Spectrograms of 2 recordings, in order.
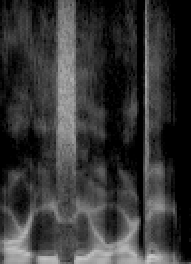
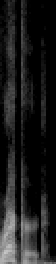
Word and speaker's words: record: know, like a vinyl record. But, if we stress the second syllable, record, it's a verb, the action of recording a video.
